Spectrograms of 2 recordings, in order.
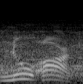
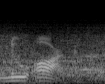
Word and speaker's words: Newark: ark delaware new york no new arc any w-a-r-k like newark new jersey except they pronounce a new arc infield in and andy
